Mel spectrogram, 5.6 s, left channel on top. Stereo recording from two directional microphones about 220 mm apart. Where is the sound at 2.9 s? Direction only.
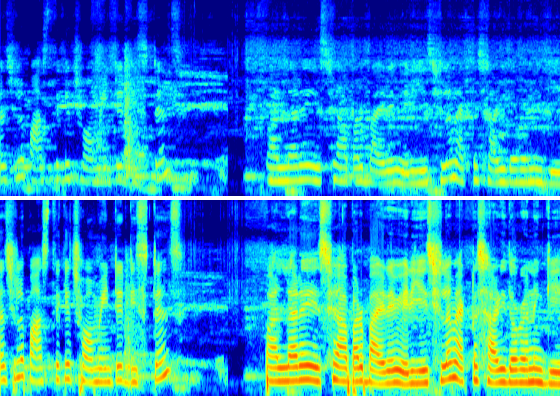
50° right (ahead or behind).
